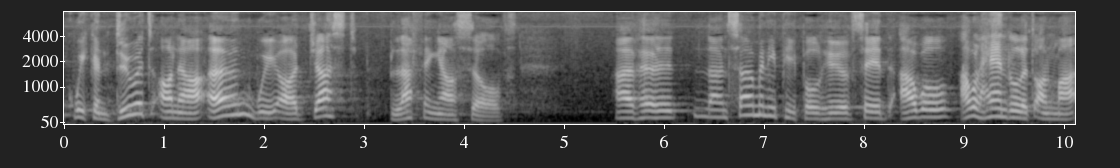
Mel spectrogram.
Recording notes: preached at St Marks Methodist, Cape Town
